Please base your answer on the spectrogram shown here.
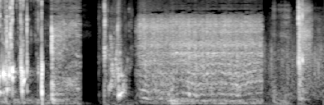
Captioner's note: blender whirring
